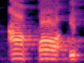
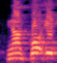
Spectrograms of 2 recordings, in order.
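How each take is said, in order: First: The word begins with a vowel sound. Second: The word begins with an 'ng' sound. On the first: It is the Arabic way of saying it. "Bahasa Arabnya aqaid" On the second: It is the Javanese way of saying it. "Ngakoid itu bahasa Jawa"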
